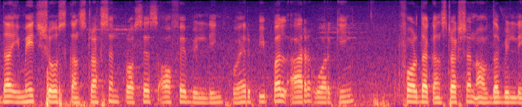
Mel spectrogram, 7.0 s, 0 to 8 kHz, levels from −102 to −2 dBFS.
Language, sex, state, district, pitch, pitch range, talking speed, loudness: English, male, Assam, Kamrup Metropolitan, 150 Hz, 140-155 Hz, 155 wpm, -16 LUFS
